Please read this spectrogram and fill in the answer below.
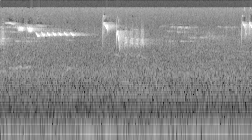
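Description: Faint songbirds calling in woodland: a quick run of short repeated high notes about a second in, a few falling chirps about two seconds in and more near the end, over a low steady rumble.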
